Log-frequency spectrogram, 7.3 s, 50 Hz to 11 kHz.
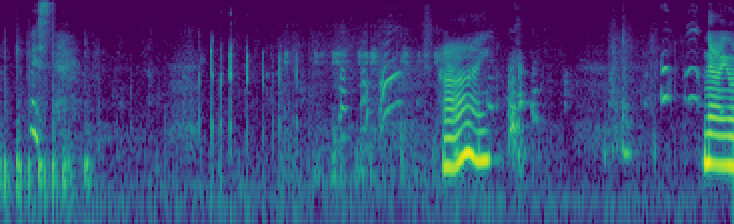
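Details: Two male Finnish Spitz puppies, four weeks (28 days) old, playing indoors; short high whining yelps rise and waver around 4.5 seconds and again near the end, with a man talking to them throughout.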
